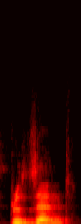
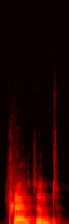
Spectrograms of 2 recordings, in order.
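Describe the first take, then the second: First: The stress is on the second syllable. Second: The stress is on the first syllable. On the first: It is a verb meaning to introduce. "stress should be on the second syllable" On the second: It is a noun meaning a gift. "Stress on the pre"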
